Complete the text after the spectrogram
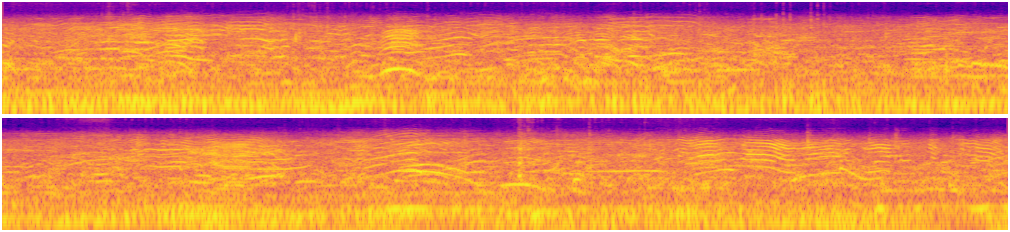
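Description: Children shout and squeal while playing in the water.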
